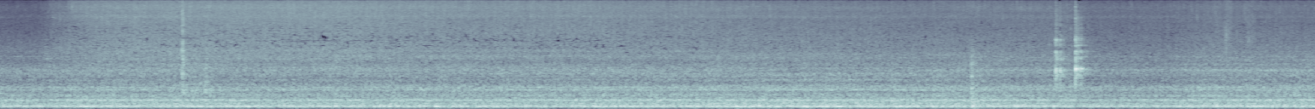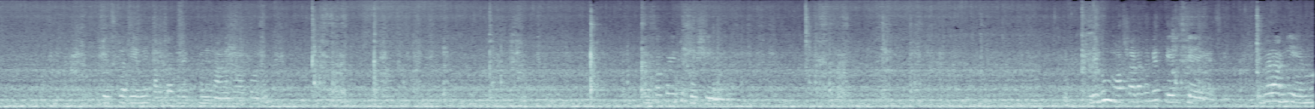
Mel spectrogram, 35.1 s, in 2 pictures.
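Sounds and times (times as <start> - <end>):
paste sizzling in hot oil: 0.7 - 11.0, 18.0 - 30.8.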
